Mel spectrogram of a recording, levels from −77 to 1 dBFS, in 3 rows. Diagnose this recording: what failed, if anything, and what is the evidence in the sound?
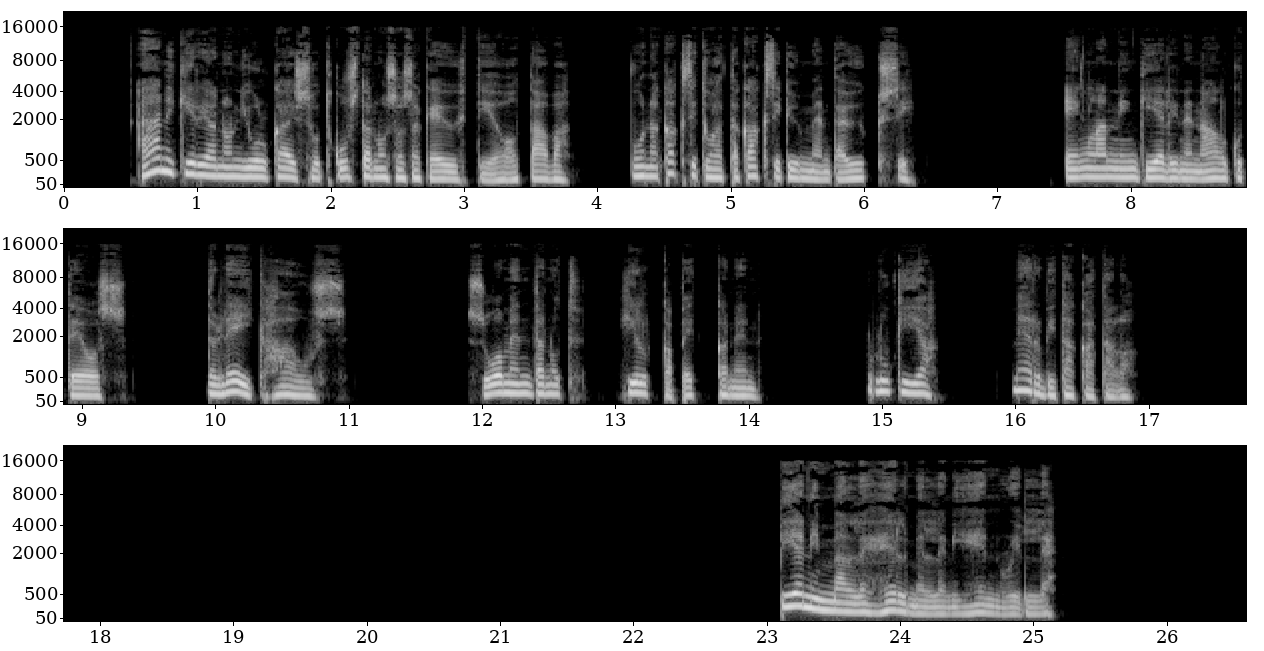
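Nothing failed, and there is no evidence in the sound of any fault.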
